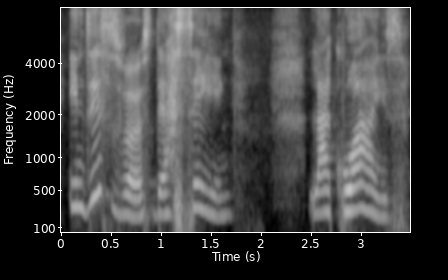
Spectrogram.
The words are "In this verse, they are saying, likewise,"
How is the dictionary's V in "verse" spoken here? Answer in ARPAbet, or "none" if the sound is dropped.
V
